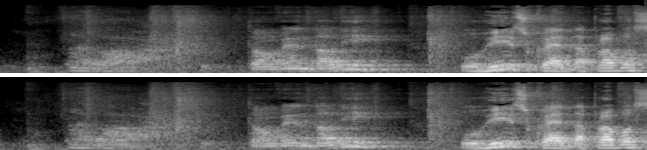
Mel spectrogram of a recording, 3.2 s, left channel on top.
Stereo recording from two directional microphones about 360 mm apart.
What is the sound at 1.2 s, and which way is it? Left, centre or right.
Speech, centre.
